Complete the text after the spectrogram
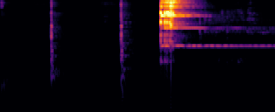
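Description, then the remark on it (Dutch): Glasses clink in a toast to those who have passed away: two light taps, then a louder clink whose bright glassy ring lingers and slowly fades. No one speaks. “Dus proost op alle... Dikke santé.”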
